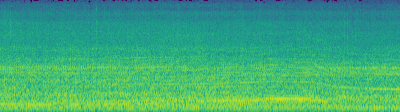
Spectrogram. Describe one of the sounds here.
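An off-road engine growls and revs loudly close by.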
